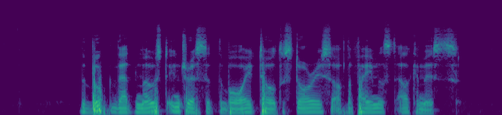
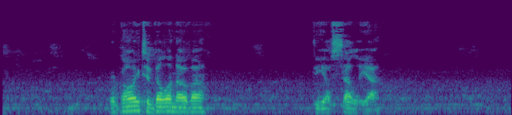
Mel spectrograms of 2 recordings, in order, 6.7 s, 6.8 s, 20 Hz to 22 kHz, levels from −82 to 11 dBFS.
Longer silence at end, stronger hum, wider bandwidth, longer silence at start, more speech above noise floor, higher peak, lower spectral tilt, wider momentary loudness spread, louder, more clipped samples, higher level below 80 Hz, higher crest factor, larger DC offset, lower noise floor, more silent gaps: second, 0.6 s vs 1.8 s; neither; about the same, 10.5 kHz vs 11.5 kHz; first, 1.1 s vs 0.95 s; first, 49 dB vs 33 dB; second, -6 dBFS vs -2 dBFS; about the same, -6 dB/octave vs -6 dB/octave; second, 10 LU vs 19 LU; second, -30 LUFS vs -18 LUFS; neither; first, -48 dBFS vs -54 dBFS; about the same, 24 dB vs 20 dB; neither; first, -78 dBFS vs -50 dBFS; neither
